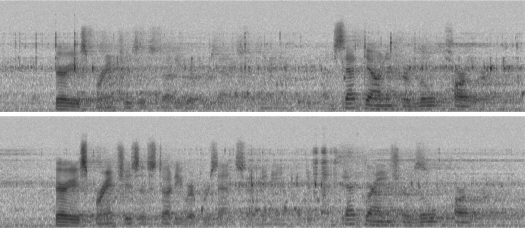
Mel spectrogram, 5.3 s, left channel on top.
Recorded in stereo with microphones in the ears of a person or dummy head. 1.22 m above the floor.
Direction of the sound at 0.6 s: 15° right (ahead or behind).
